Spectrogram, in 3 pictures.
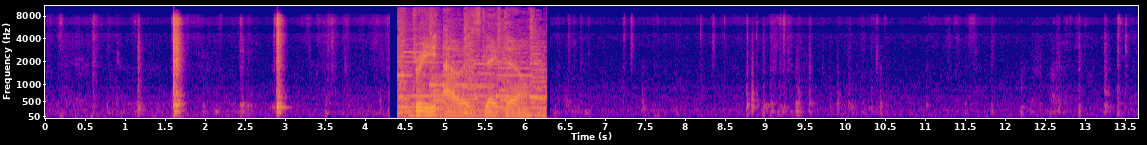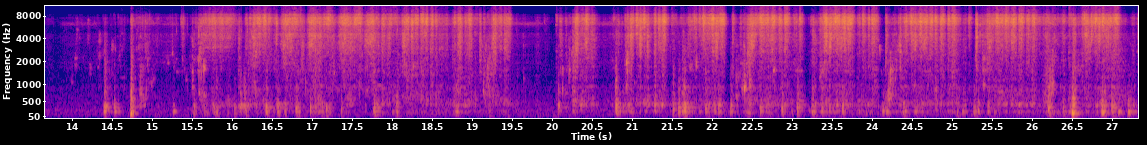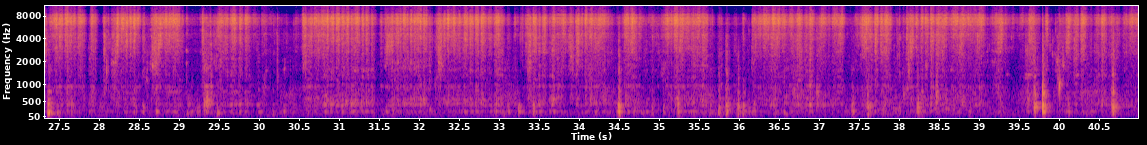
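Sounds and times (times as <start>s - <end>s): brush scrubbing metal helmet: 14.9s - 40.9s.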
